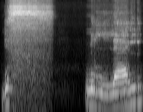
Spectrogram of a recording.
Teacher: سین میں سیٹی رہنا. بسم اللہ، لام جلالہ پتلا پڑھیں گے، میم پہ زیر ہے.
